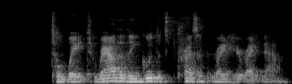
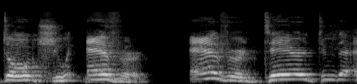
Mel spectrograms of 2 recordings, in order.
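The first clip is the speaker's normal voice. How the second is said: mock scream; 6 semitones higher, 3 dB louder, slower than usual. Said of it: "You scream at the child".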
